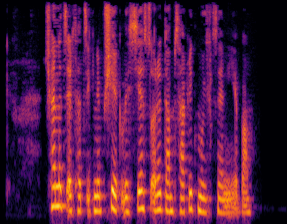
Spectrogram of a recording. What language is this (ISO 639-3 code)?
kat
